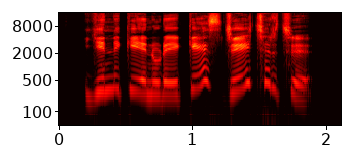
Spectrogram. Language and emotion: Tamil, happy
